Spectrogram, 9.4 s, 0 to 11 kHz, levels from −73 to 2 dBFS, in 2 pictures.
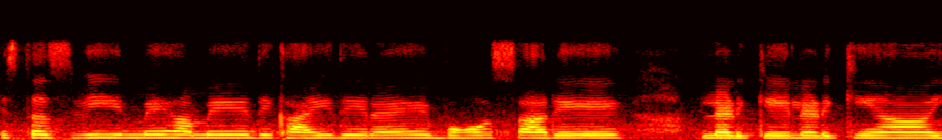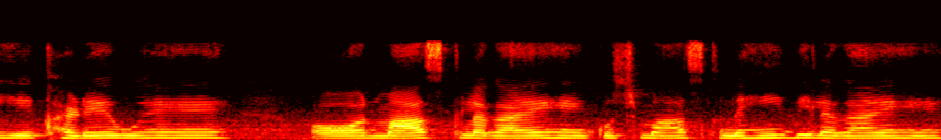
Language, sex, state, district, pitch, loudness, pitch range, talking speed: Hindi, female, Bihar, West Champaran, 215 Hz, -18 LUFS, 205-220 Hz, 165 wpm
